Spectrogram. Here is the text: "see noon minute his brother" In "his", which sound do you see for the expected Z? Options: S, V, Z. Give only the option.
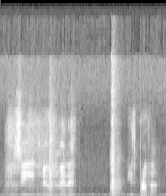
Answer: Z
